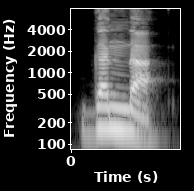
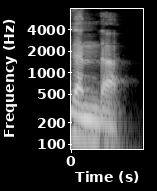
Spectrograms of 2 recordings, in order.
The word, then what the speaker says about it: गंदा: पढ़ेंगे गंदा कैसे पढ़ेंगे गंदा यहां पर अपन आधा ना का उच्चारण करेंगे गंदा और इस शब्द को कैसे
